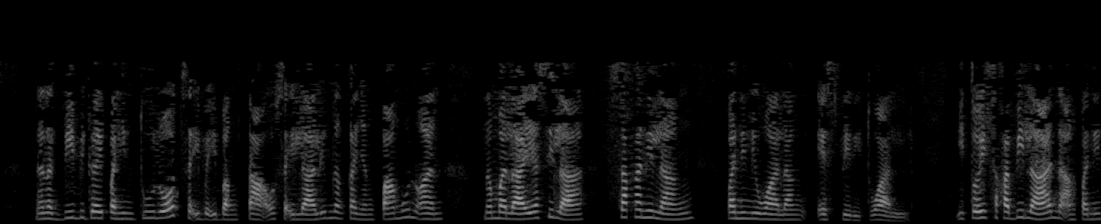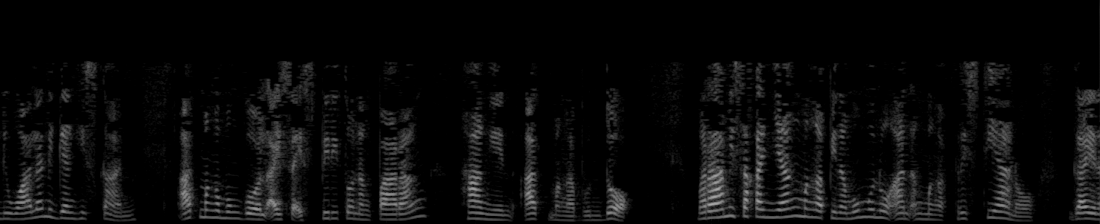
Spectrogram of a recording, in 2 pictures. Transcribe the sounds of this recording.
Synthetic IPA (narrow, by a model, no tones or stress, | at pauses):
nɐnɐɡ̚bibɪɡajpɐhɪnt̪uːlo̞t̪̚sɐʔɪbaʔɪbaŋt̪aːʔo̞sɐʔɪlaːlɪmnɐŋkɐɲːaŋpamʊnʊʔanː | ɐmɐlaːjɐsɪla | sɐkɐnɪlaŋ | pɐnɪnɪwaːlɐŋʔɛspɪɾɪt̪wal | ʔɪt̪o̞jsɐkɐbɪlanːɐʔɐŋpɐnɪnɪwaːlɐnɪɡɛŋɦɪskan | ʔɐt̪̚mɐŋamʊŋɡo̞lʔɐjsɐʔɛspiɾɪt̪o̞nɐŋpaːɾɐŋ | haːŋɪnʔɐt̪̚mɐŋabʊnd̪o̞k̚ | mɐɾaːmisɐkɐɲːaŋmɐŋapɪnɐmuːmʊnoʔɐnɐŋmɐŋakɾɪst̪ɪjaːno̞ | ɡaːjɐn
